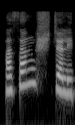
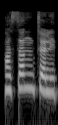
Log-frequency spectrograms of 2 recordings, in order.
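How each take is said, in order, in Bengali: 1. 'chalito' এর আগে একটি স্পষ্ট 'sh' ধ্বনি আছে। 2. 'chalito' এর আগে কোনো 'sh' ধ্বনি নেই। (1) "যে শ করছি সেটাই হচ্ছে তালব্য শ" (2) "তালব্য শটা উচ্চারণের ক্ষেত্রে আসবে না"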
